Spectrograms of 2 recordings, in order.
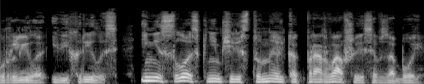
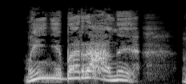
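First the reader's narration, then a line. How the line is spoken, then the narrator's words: Sudden yell from ahead. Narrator (Russian): вдруг впереди кто-то заорал, кто-то из уродов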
